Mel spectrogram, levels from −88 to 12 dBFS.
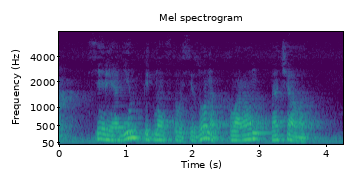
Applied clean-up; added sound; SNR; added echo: none; none; none; reverberation time 0.8 s.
